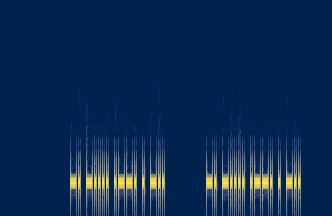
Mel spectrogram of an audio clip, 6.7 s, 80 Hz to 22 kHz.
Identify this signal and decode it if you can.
Morse code, heard as a keyed tone, about 30 wpm, 700 Hz. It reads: N6PED N6PED
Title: USA Call Signs - 5 Characters - Repeated 2x - 30wpm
